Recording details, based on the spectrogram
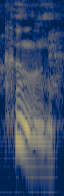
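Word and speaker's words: כון: And I found that little word ordered there in the Hebrew is a word that you and I would pronounce koon.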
